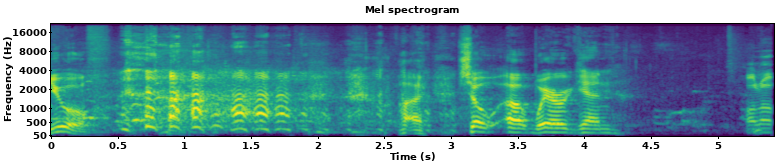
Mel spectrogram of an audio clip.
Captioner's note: more chuckles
